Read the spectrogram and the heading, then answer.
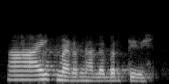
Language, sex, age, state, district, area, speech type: Kannada, female, 30-45, Karnataka, Bangalore Rural, urban, conversation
